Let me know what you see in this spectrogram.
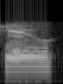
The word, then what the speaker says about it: Hugh: Yes, my name is Hugh, H-U-G-H. The last name, Trawlson, is spelled T like Tom, R-A-U-L, S like Sam, E like Edward, and like Nancy, and you can just put that on YouTube or Google it.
